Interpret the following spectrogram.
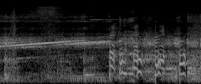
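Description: Music from a small Bluetooth speaker built into a flameless candle lantern: a single synth tone rising slowly and steadily, the build-up of a track. About a second in, busier wavering sounds take over.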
